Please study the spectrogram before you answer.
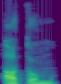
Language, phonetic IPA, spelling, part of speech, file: Polish, [ˈatɔ̃m], atom, noun, Pl-atom.ogg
